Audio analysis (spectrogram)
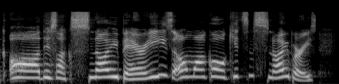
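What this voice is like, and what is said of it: Unpolished New Zealand accent, sounds Australian. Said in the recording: “I haven't workshopped my New Zealand accent. So it's going to sound very Australian”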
